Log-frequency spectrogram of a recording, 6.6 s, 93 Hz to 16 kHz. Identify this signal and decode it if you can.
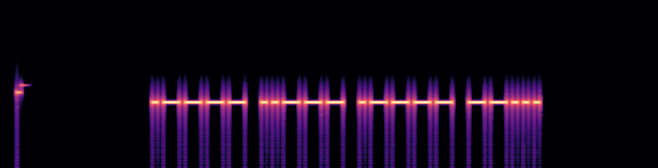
Morse code, heard as a keyed tone, about 22 wpm, 700 Hz. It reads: 1217
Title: Numbers - Contest Style - 4-Digit 22wpm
